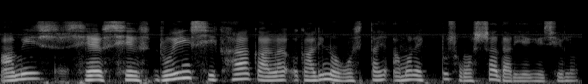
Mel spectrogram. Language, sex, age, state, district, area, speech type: Bengali, female, 30-45, West Bengal, Malda, urban, spontaneous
